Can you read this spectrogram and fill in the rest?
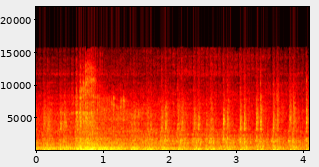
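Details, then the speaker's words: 1963 BSA Rocket Gold Star in touring trim, settled to tickover: an even, lumpy beat about four per second, steady with no knocks or misses, a nice sweet healthy idle. "she's got a nice sound this one actually does Twitter but I think you agree it's a it's a nice sweet bite when that's warm"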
